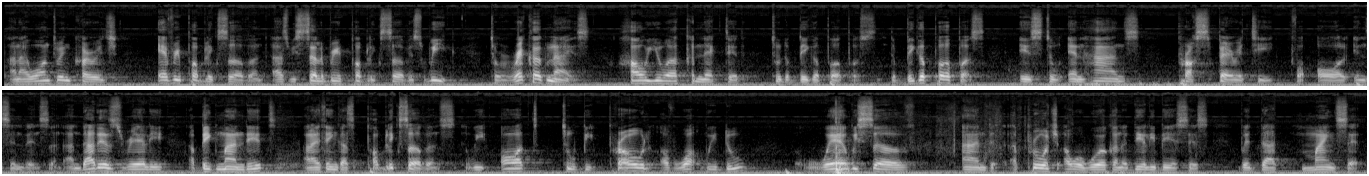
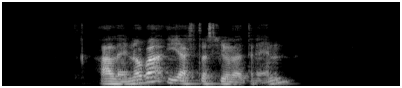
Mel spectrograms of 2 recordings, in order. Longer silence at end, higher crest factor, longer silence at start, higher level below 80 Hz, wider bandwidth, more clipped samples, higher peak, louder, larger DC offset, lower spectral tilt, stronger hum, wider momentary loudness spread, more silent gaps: second, 0 s vs 1.1 s; about the same, 20 dB vs 22 dB; second, 0 s vs 1 s; first, -30 dBFS vs -60 dBFS; first, over 20 kHz vs 8.2 kHz; neither; about the same, 0 dBFS vs -2 dBFS; about the same, -19 LUFS vs -21 LUFS; neither; about the same, -4.5 dB/octave vs -5.5 dB/octave; neither; about the same, 13 LU vs 13 LU; neither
